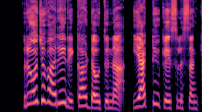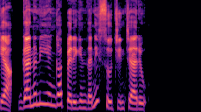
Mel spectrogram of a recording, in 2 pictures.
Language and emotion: Telugu, neutral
